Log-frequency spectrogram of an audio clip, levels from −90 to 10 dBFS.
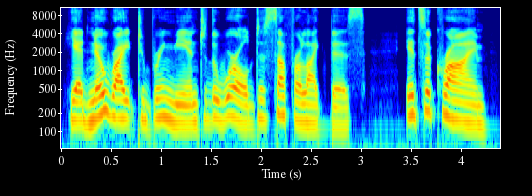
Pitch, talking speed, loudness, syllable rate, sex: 155 Hz, 230 wpm, -19 LUFS, 5.4 syllables/s, female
